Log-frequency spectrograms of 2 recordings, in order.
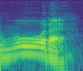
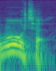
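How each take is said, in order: First: The middle consonant sounds like a soft D. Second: The middle consonant is a clear T sound. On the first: "with an American accent ... It sounds more like the letter D" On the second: "in British English, we do often pronounce the T in water"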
